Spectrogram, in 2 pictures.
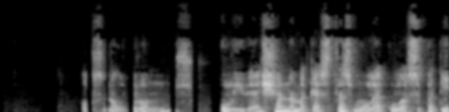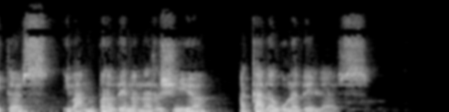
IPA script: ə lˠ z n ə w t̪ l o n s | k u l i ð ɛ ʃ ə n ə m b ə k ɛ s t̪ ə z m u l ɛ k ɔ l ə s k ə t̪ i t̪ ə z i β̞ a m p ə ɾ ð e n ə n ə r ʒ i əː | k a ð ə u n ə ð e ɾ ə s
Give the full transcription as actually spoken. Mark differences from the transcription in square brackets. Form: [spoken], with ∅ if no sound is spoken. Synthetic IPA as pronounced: ə lˠ z n ə w t̪ [ɾ] o n s | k u l i ð ɛ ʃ ə n ə m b ə k ɛ s t̪ ə z m u l ɛ k [u] l ə s [p] ə t̪ i t̪ ə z i β̞ a m p ə ɾ ð e n ə n ə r ʒ i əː | k a ð ə u n ə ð e [ʎ] ə s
